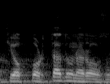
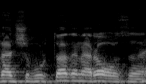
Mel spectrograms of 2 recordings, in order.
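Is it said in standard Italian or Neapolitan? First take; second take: standard Italian; Neapolitan. First: It is said in standard Italian. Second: It is said in Neapolitan dialect.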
